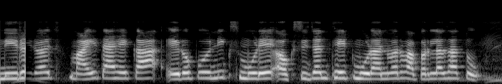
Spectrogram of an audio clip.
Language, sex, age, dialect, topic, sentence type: Marathi, female, 18-24, Varhadi, agriculture, statement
